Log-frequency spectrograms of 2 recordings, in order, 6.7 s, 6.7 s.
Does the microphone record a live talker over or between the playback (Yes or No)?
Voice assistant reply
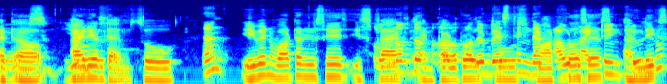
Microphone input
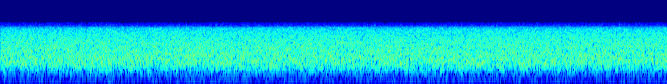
No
